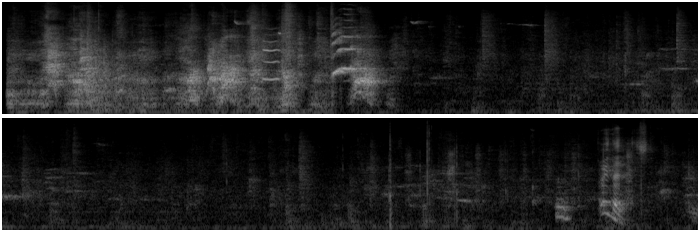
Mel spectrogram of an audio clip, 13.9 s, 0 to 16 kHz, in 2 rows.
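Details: Shiba Inu puppies in a kennel room on August 28, giving a rapid burst of high, shrill yelps and yaps for about three and a half seconds, then quieter scuffling with one more sharp yelp near the end.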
